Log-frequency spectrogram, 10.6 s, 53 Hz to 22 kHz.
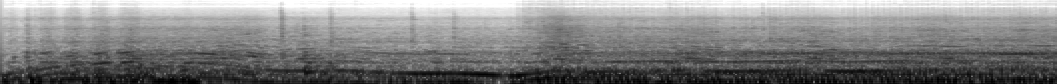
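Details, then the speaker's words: Old 3-ton grain/gravel truck held flat out at high revs, droning hard and steady with a slight stutter at the top. The engine is hitting the rev limiter. "What's that sound? Rev limiter. Rev limiter."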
